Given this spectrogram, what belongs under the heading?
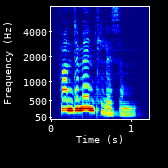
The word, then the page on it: fundamentalism: British English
